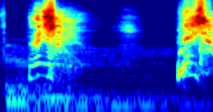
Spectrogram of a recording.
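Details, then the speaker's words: Adult's daily sneezing attack after lying on the floor and rubbing the nose with a hand: two forceful sneezes about a second and a half apart, with background music. "Oh Here we go. Our daily sneeze attack. Never lay on the floor and then rub your nose with your hand."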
